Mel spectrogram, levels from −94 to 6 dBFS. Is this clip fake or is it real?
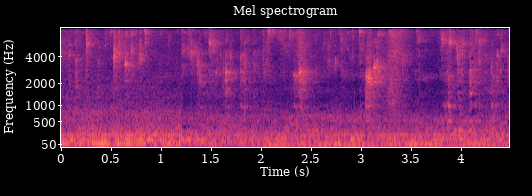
real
